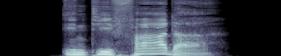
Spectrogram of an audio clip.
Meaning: intifada
- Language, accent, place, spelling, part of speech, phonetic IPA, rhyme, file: German, Germany, Berlin, Intifada, noun, [ˌɪntiˈfaːda], -aːda, De-Intifada.ogg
